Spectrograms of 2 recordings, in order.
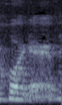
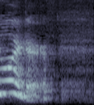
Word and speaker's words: hors d'oeuvre: Notice the H, but the French don't pronounce H's, which makes sense because who would order a hors d'oeuvre? And when you want an hors d'oeuvre.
